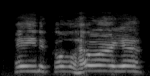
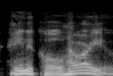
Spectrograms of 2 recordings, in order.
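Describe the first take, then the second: First: Distant, thin and much softer, pitched up; weak, off-mic hello from across the room; talking from far back. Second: Loud, lower, intimate right on the microphone; close-up hello, full and present in the ear; up close on mic. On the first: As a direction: call a greeting from well back off the mic. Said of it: "if I'm talking back here". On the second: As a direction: lean right into the mic to greet. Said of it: "if I come close". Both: Shown as a demonstration.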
